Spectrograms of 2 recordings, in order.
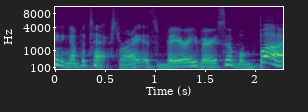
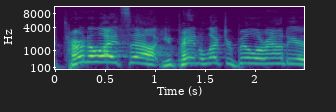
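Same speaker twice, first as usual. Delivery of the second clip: high, loud retold yell; dad's yell; 8 semitones higher, 6 dB louder than usual. Dad yelling at the son about the lights left on, loud mock yell. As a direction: bark it like an angry dad. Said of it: "He would yell".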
